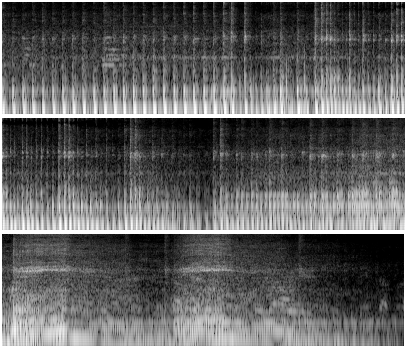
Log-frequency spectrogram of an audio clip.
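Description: Modified Honda CG motorcycle engine starts in one try and idles with a rapid, steady putter, then revs up in two rising and falling surges, loud and close, with some background chatter.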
